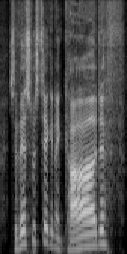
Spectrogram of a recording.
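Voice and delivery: mock accent, Cardiff said with a rise; bad put-on accent. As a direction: ham up a bad accent on the place name. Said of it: "Sorry, that was a really bad accent".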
